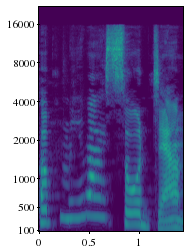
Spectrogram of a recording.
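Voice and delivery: slow, whiny accent.

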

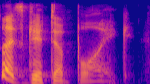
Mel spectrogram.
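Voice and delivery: on-air radio DJ announcer delivery. Moving on to the news, trying out a radio announcer voice. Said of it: "How was that for a radio voice?".

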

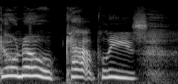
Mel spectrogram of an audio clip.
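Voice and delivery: high, loud, frantic pleading. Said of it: "And you're like".

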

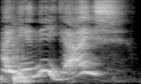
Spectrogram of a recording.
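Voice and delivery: little squeak voice. Plugging the show's d&d hashtag as told to, little squeaky voice. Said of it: "You have to say that little squeaky voice".

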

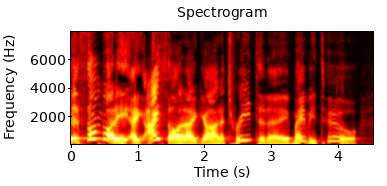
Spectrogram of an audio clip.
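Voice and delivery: high, swooping, loud, sing-song camp cat voice.

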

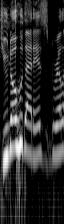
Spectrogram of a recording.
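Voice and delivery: frantic, very loud, high-pitched outburst. Retelling a commentator reacting to a debut: imitating Bobby Heenan freaking out. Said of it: "Bobby Heenan freaking out".

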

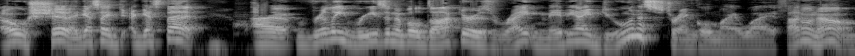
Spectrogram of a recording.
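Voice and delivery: ordinary delivery

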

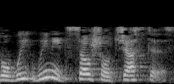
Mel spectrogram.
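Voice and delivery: fervent, zealous, insistent tone. Retelling what a lady at the table said: imitating a fanatical lady. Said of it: "she was really, like, just crazy about it".

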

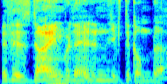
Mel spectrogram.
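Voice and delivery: loud put-on Japanese accent. Playing a village leader again: put-on Japanese accent. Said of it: "the accent's very".

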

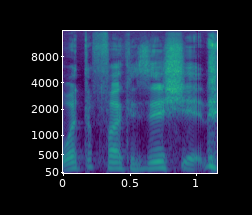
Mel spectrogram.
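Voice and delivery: ordinary talk, nothing marked

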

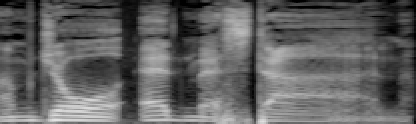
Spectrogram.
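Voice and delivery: eighties pro wrestler-style voice. Introducing oneself at the start of the podcast, like a wrestler. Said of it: "that's how you say your name, huh?".

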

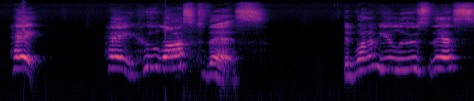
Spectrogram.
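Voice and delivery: loud, very high-pitched hollering yell. A player's character at the edge of the fight picks up a sash: yelling. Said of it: "basically yells".

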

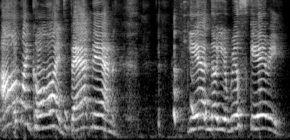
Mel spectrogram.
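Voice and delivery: put-on slow, drawn-out New Jersey accent. Imagining Batman's villains with Jersey accents, doing Harley voice, Jersey accent. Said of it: "all of Batman's villains with Jersey accents".

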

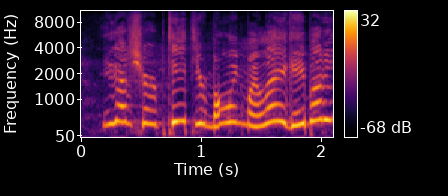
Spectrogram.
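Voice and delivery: very high-pitched, squeaky cartoon mouse voice. Talking to an animal with sharp teeth mauling a leg, high cartoon-mouse voice. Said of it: "now you sound like Mickey Mouse".

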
